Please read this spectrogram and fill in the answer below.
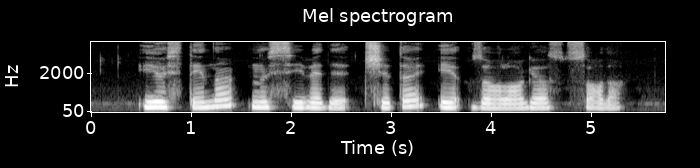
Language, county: Lithuanian, Vilnius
